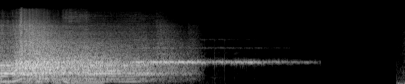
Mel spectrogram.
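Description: Electronic title-sting sound effect: a whoosh that fades out over about two seconds, under a single high ping tone that rings on and dies away a little after three seconds in.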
